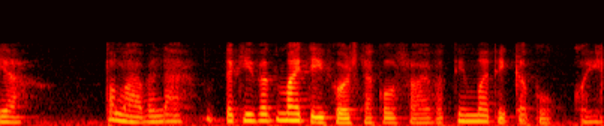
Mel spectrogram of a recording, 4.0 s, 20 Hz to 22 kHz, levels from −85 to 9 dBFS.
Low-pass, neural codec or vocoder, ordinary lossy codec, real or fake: 5.4 kHz; codec, 24 kHz, 0.9 kbps, WavTokenizer, medium speech release version 1; MP3, 48 kbps; fake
